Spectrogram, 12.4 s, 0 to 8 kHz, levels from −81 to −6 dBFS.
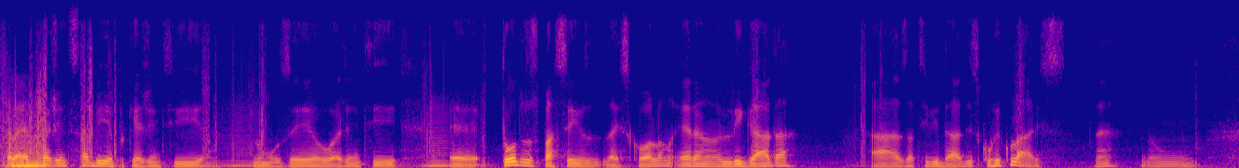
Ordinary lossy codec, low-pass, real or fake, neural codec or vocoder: Opus, 24 kbps; 7.2 kHz; real; none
